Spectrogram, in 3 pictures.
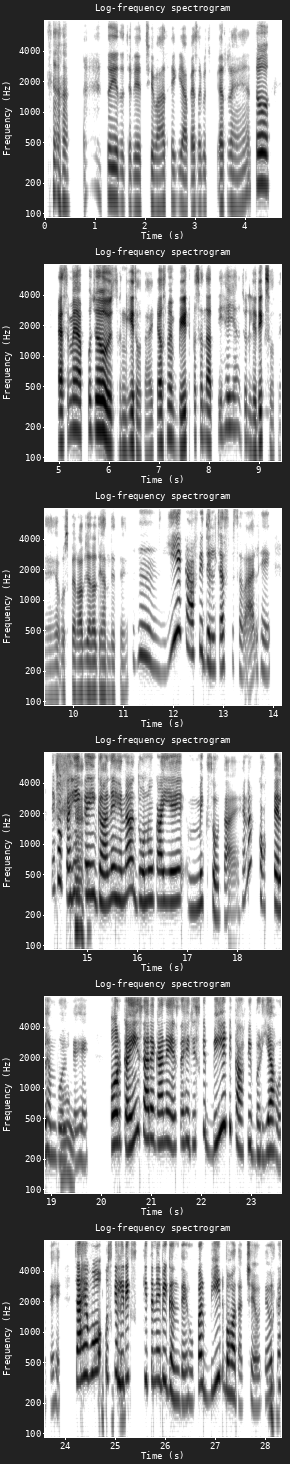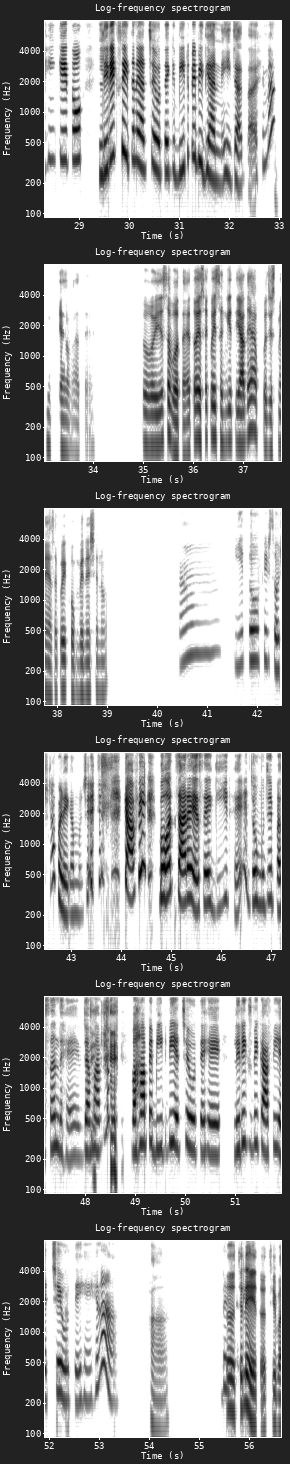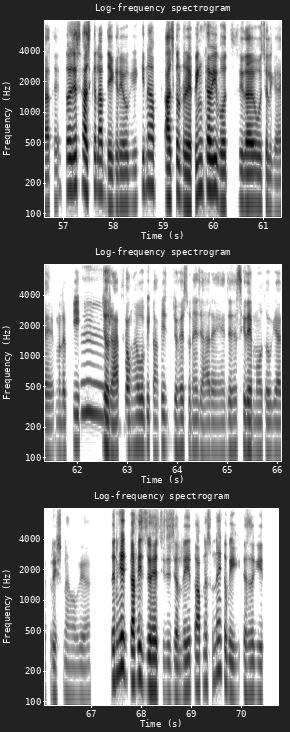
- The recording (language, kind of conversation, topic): Hindi, podcast, कौन सा गीत आपको सुकून या सुरक्षा देता है?
- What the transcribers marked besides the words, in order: chuckle; in English: "बीट"; in English: "लिरिक्स"; chuckle; in English: "मिक्स"; in English: "बीट"; in English: "लिरिक्स"; unintelligible speech; in English: "बीट"; chuckle; in English: "लिरिक्स"; in English: "बीट"; in English: "कॉम्बिनेशन"; chuckle; other background noise; tapping; in English: "बीट"; laughing while speaking: "ठीक है"; in English: "लिरिक्स"; unintelligible speech; in English: "सॉन्ग"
